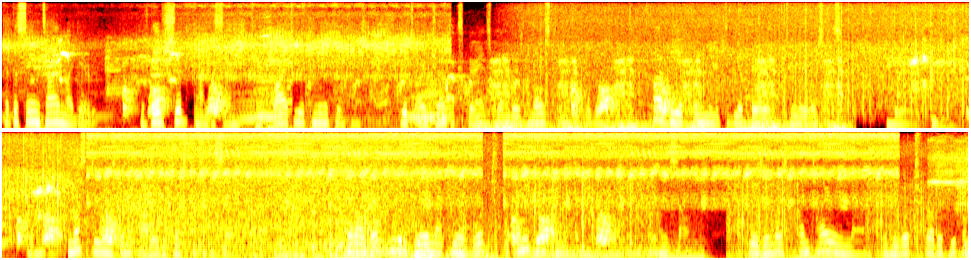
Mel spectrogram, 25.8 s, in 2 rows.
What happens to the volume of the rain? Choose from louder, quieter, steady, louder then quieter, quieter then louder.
louder then quieter.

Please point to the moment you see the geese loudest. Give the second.
1 s.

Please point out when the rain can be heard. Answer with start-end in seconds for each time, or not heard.
6.5-25.7.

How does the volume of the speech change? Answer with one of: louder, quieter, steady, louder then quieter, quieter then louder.
steady.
